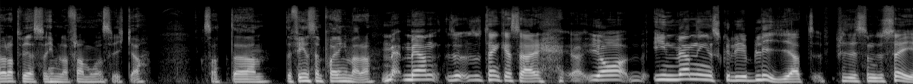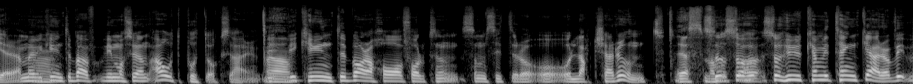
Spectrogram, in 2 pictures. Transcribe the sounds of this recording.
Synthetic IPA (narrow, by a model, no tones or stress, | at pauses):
œːɾat̪vɪæʂɔhɪmlafɾamɡɔŋsɾḭːka | sɔat̪d̪̥ɛfɪnsɛnpʰɔɛŋːmɛd̪ɛmmɛnsɔsɔt̪ʰɛŋkəɾjasɔhæːɾjɑːɪnːvɛnd̪nɪŋənskɵlːəjɵbliːat̪pʰɾɛsiːsːɔmd̪ɵsɛjːə̰ɾ̰mɛnvɪkʰanjʏɪnt̪əbɑːɾavɪmɔst̪əjːɛnʔa̰ʊt̪pʰʊt̪ʰːɔ̰ksɔhæ̰ːɾvɪvɪkʰanjɵɪnt̪əbɑːɾahɑːfɔlksɔmsɔmsɪt̪ːəɾɔ̰ɔ̰ːlaʈʂaɾːɵnt̪jɛssɔsɔhsɔɦɵɾkʰanvɪt̪ʰɛŋkaædɔvɪ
